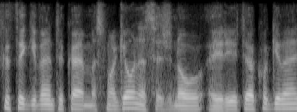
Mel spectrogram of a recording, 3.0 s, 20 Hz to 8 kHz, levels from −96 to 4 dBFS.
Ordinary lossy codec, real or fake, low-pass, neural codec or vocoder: Opus, 32 kbps; fake; 7.2 kHz; codec, 16 kHz, 0.5 kbps, X-Codec, WavLM features, trained on Multilingual LibriSpeech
